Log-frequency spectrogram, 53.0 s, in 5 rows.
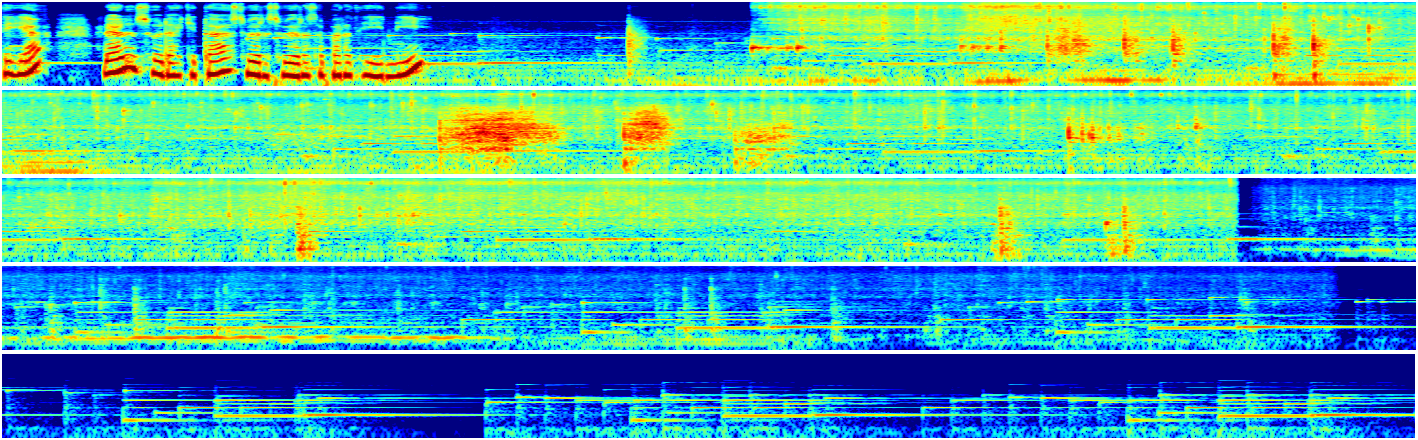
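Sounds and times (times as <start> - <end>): vegetables sizzling in hot oil: 5.6 - 41.8
spatula stirring in wok: 7.1 - 10.0, 13.6 - 16.7.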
